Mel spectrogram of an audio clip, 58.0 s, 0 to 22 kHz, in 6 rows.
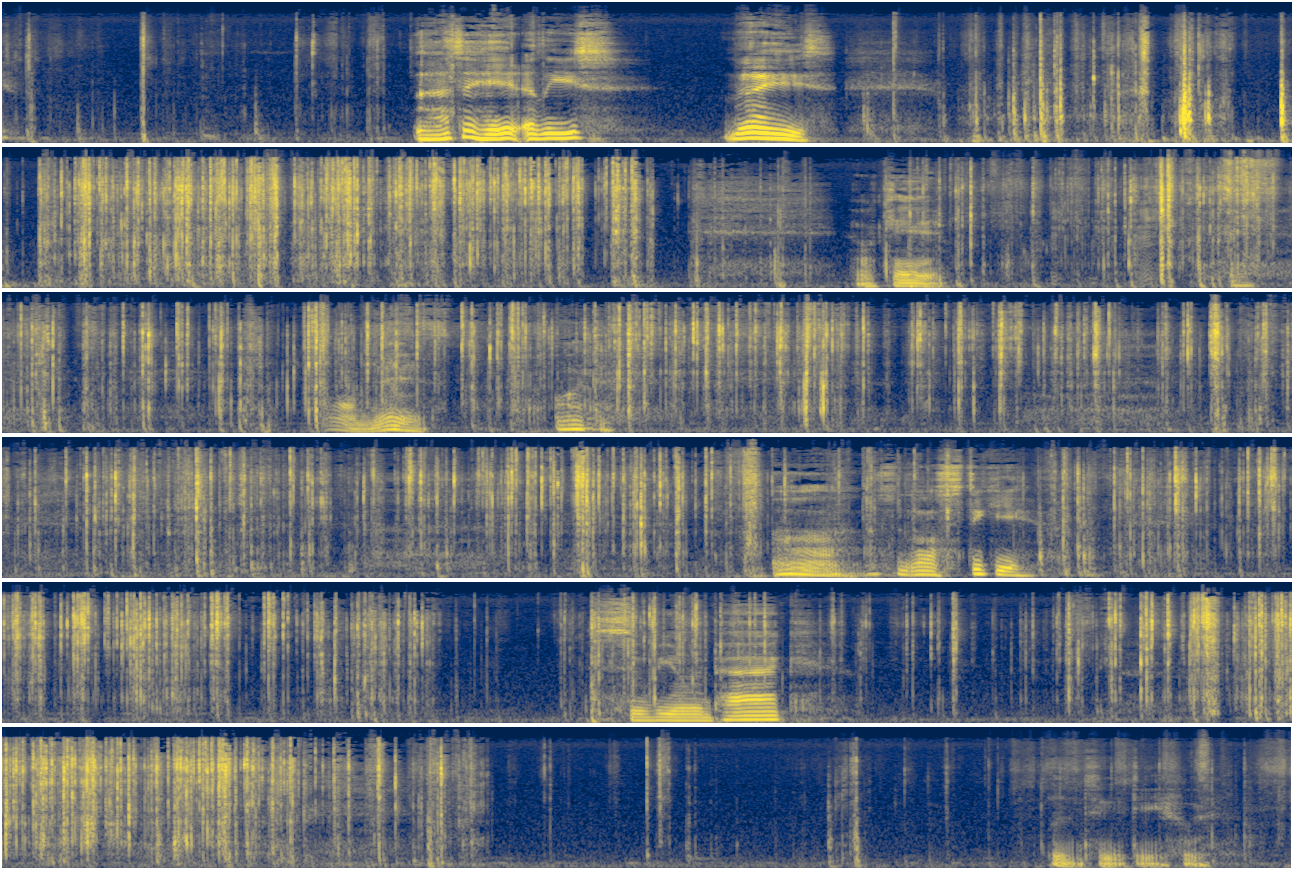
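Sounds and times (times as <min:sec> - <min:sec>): foil wrapper crinkling: 0:07.0 - 0:52.6, 0:53.2 - 0:53.6.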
